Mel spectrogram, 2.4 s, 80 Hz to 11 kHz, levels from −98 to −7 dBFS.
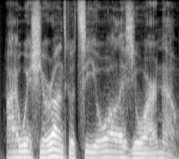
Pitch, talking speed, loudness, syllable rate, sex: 110 Hz, 300 wpm, -15 LUFS, 5.9 syllables/s, male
